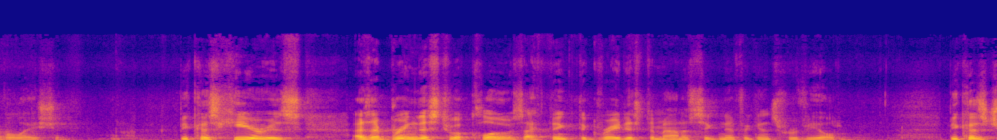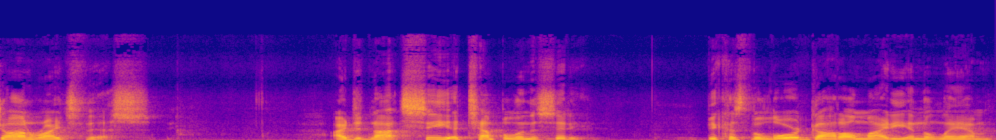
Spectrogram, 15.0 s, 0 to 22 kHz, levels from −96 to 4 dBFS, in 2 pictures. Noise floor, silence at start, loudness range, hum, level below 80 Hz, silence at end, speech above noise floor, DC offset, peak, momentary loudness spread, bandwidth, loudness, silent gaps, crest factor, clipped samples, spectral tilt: -54 dBFS; 0 s; 5 LU; none; -58 dBFS; 0 s; 36 dB; under 0.1%; -2 dBFS; 14 LU; 17 kHz; -18 LUFS; none; 18 dB; under 0.1%; -4.5 dB/octave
